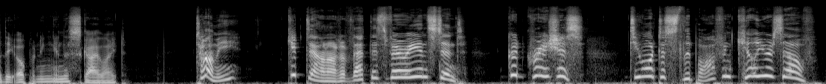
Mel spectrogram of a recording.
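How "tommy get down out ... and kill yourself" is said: high, loud, frantic scolding; fretful aunt ordering him down at once; alarmed aunt. Acted. Aunt scolding boy on roof.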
